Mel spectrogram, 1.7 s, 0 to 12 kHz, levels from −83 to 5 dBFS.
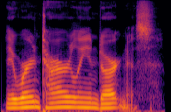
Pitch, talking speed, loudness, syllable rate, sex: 145 Hz, 175 wpm, -16 LUFS, 6.9 syllables/s, male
